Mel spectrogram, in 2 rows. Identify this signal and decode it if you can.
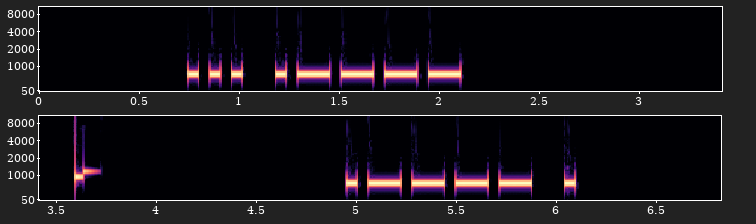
Morse code, heard as a keyed tone, about 22 wpm, 700 Hz. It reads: S1 1E
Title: Single-Letter Single-Number 22wpm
